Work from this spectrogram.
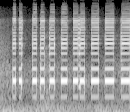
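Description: A Nokta Makro Simplex metal detector sounds a series of about ten short, loud, tonal beeps in an irregular rhythm as the coil passes over a nickel outdoors in a park, with no talk.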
